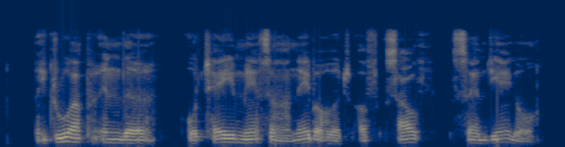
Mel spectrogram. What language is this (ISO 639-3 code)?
eng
